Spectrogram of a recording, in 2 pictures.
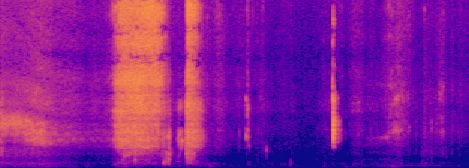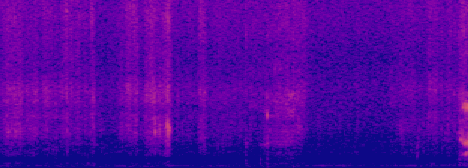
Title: Loud, snotty sneezes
